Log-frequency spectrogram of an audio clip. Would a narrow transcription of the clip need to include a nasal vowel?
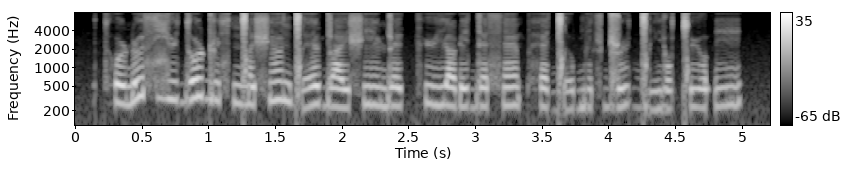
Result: yes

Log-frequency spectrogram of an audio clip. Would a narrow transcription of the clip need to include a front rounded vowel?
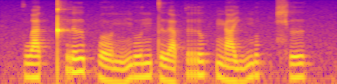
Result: no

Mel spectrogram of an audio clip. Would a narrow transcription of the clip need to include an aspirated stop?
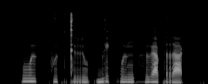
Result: no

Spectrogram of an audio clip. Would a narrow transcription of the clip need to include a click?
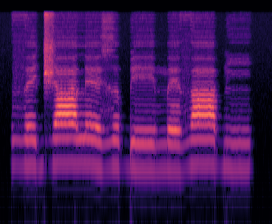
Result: no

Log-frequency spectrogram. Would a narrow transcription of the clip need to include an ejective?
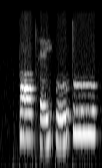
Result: no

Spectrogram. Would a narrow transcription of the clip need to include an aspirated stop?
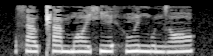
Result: no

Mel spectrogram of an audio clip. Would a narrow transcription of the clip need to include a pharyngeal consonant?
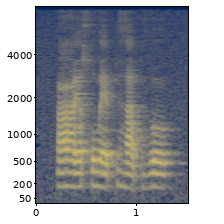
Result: yes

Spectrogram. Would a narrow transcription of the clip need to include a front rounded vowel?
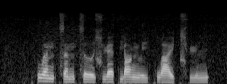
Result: yes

